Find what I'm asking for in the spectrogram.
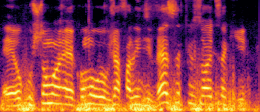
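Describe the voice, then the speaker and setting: A man's voice: high-pitched, fast talker, very noisy. A middle-aged Brazilian man hosting a podcast, chatting casually and rambling a bit as he repeats himself. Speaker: podcast host. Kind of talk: casual interview chat.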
